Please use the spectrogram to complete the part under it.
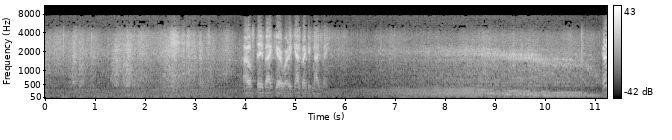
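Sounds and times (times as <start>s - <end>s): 
automobile engine starting off from a ranch and approaching: 0.0s - 11.2s
speech: 4.0s - 5.8s.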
